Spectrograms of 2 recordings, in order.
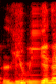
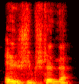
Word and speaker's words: Ljubljana: On dit bien Ljubljana et pas Ljubljana.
